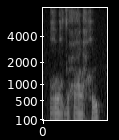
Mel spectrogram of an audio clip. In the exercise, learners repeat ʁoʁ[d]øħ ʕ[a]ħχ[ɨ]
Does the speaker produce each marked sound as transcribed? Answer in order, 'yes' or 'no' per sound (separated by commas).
yes, yes, yes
